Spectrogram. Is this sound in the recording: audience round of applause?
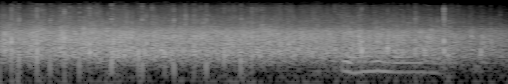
yes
